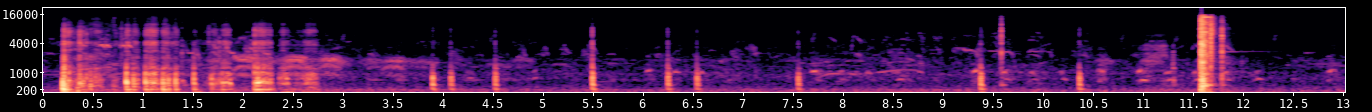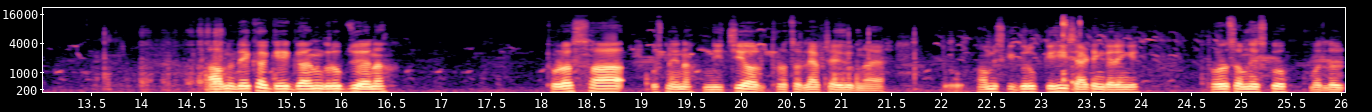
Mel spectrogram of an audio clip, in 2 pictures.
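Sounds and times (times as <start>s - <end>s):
air rifle shot: 11.6s - 12.0s.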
